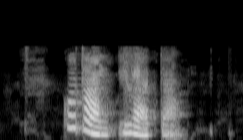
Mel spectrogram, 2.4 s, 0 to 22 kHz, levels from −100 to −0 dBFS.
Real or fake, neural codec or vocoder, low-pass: fake; codec, 16 kHz in and 24 kHz out, 0.6 kbps, FireRedTTS-2 codec; 5.4 kHz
